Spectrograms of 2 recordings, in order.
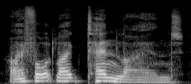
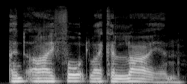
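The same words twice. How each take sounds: First: Ten punched, slow and loud; bragging, stress on ten. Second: Slow, loud and boastful; bragging. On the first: Porthos topping his own lion boast, stressing ten. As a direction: hit ten lions hard and slow, bragging. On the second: Porthos boasting to his friends, slow and loud. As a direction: puff up and brag, drawing it out. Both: A narrator's reading. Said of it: "bragged Porthos".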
